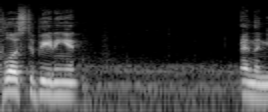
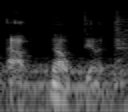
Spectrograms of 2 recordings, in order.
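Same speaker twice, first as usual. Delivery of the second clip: muttered pain; 7 semitones lower, 11 dB quieter than usual. Real, not acted. Hurt himself mid-sentence.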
